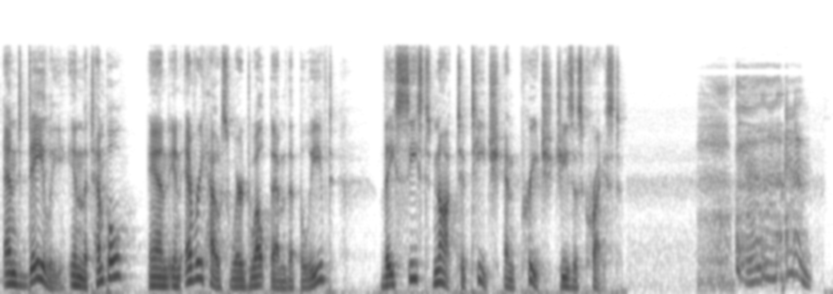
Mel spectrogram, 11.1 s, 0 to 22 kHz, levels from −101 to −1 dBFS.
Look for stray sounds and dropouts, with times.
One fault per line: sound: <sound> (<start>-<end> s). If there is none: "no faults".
sound: throat clearing (9.3-10.8 s)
